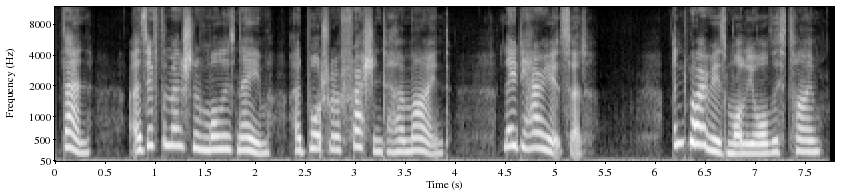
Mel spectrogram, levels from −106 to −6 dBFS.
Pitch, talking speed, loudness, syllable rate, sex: 280 Hz, 185 wpm, -18 LUFS, 5.8 syllables/s, female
